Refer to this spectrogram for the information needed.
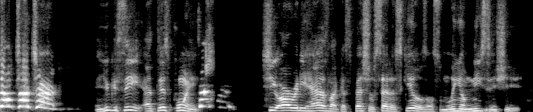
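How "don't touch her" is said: very high, very loud, piercing scream. Retelling a movie scene where a girl defends her sister: retelling a scream. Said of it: "and screams".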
